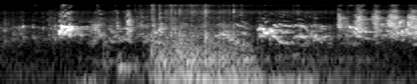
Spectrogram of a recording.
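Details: Morning chirping of budgerigars, squeaky chirps broken by a soft flutter of wings or rustling, then more scratchy, high chatter.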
